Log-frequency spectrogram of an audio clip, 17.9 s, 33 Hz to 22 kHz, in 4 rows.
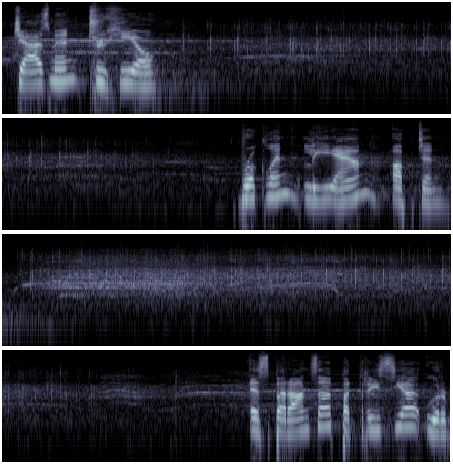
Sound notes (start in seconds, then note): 1.6 attendees applaud; 1.8 attendees cheer; 9.1 attendees cheer; 9.1 attendees applaud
